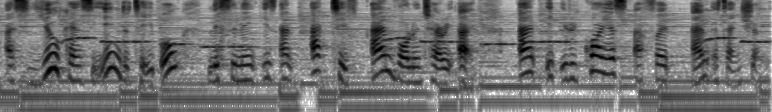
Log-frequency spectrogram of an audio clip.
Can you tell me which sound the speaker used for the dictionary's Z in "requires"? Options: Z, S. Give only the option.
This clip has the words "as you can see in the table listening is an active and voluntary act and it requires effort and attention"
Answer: S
